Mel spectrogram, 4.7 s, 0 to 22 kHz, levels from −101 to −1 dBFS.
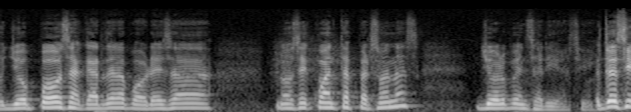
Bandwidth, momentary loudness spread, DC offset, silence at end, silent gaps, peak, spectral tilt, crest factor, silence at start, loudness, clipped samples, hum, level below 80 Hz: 14 kHz; 13 LU; under 0.1%; 0 s; none; -10 dBFS; -6 dB/octave; 18 dB; 0 s; -28 LUFS; under 0.1%; none; -60 dBFS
